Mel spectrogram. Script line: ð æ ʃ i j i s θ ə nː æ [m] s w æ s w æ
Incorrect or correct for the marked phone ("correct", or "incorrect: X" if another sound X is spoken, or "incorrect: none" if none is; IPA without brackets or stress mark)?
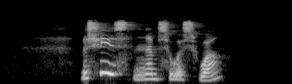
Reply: correct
